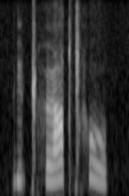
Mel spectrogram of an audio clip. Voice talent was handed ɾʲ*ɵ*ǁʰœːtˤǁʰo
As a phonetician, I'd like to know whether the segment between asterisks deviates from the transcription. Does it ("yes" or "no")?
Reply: no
